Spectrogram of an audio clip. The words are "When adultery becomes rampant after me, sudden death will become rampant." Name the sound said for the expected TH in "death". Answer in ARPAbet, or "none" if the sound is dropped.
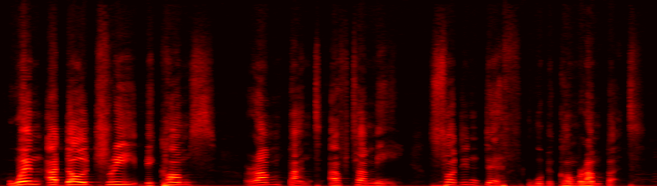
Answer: TH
